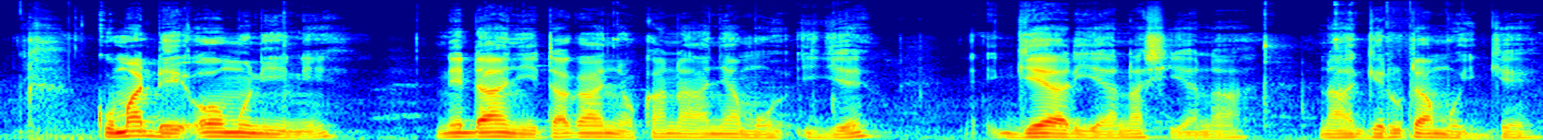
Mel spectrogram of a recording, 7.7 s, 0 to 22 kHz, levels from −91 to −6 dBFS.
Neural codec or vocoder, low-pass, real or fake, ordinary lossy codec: none; none; real; none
